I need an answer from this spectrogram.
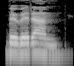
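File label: "beberán", Spanish; verb-conjugator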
